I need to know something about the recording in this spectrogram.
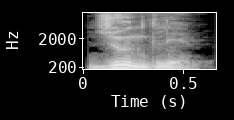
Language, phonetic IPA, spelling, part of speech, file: Russian, [ˈd͡ʐʐunɡlʲɪ], джунгли, noun, Ru-джунгли.ogg
- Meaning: jungle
